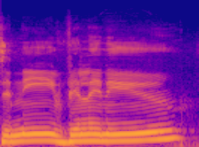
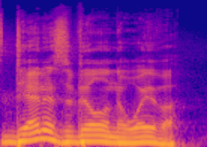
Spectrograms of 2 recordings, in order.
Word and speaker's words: Denis Villeneuve: Important, Denis Villeneuve. – That's stupid. It's Denis Villeneuve.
